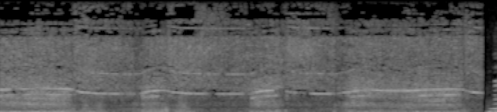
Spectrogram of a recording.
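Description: Vacuum cleaner running steadily as its hose nozzle is pressed over a cat's fur. Its high whine wavers, dipping and rising several times, and the sound cuts off suddenly near the end.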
